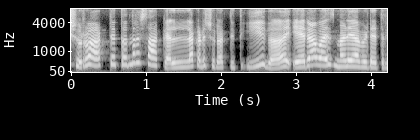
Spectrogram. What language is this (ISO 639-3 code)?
kan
